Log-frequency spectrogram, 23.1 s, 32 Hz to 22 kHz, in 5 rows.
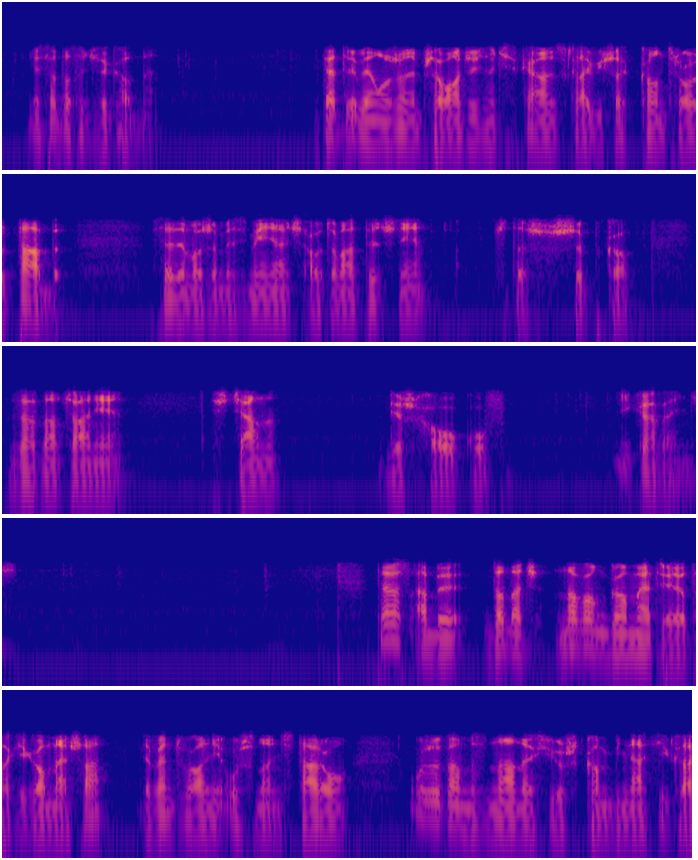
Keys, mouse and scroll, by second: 0.2 a, 3.4 ctrl+Tab, 6.9 right click, 7.4 right click, 7.9 right click, 8.4 right click, 9.0 ctrl+Tab, 10.2 right click, 11.1 ctrl+Tab, 12.4 shift+right click, 13.9 ctrl+Tab, 14.5 shift+right click, 15.2 a, 17.3 middle click, 18.2 middle click, 19.0 middle click, 22.4 middle click.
